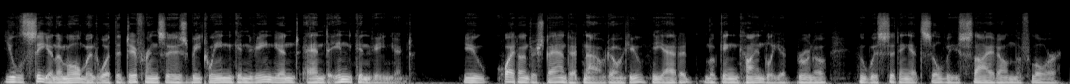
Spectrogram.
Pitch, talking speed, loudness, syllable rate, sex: 90 Hz, 195 wpm, -18 LUFS, 5.6 syllables/s, male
